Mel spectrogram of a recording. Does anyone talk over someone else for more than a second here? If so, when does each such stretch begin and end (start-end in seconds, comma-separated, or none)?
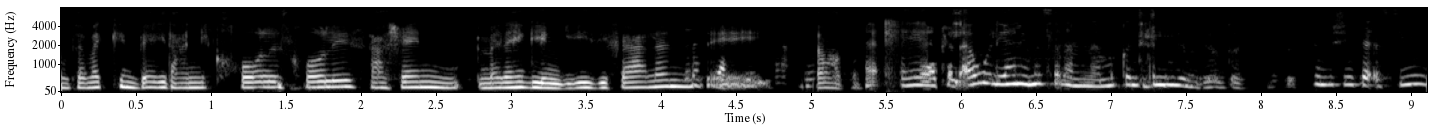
none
